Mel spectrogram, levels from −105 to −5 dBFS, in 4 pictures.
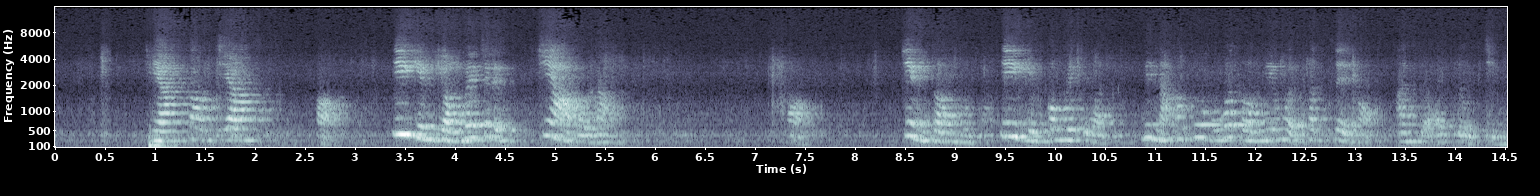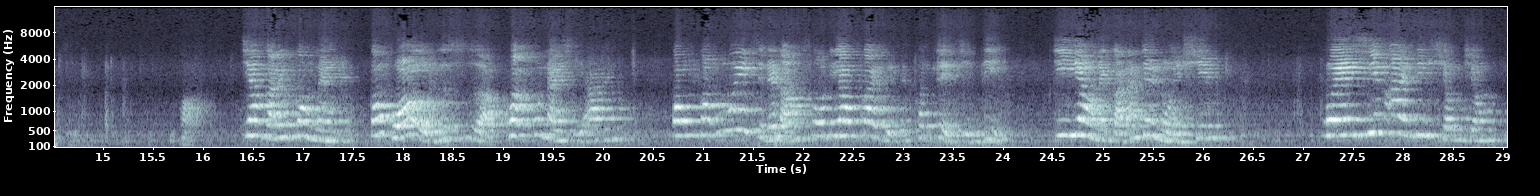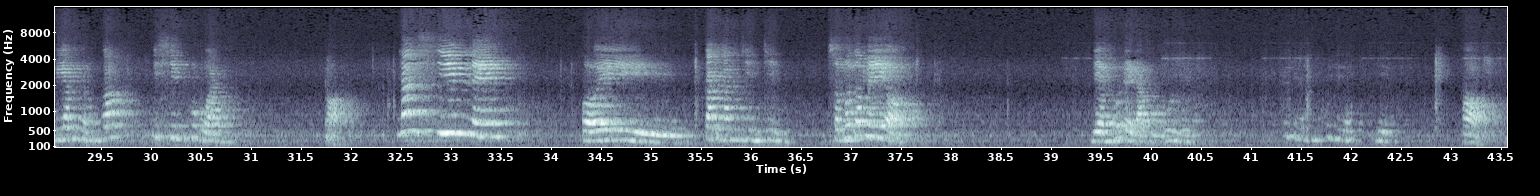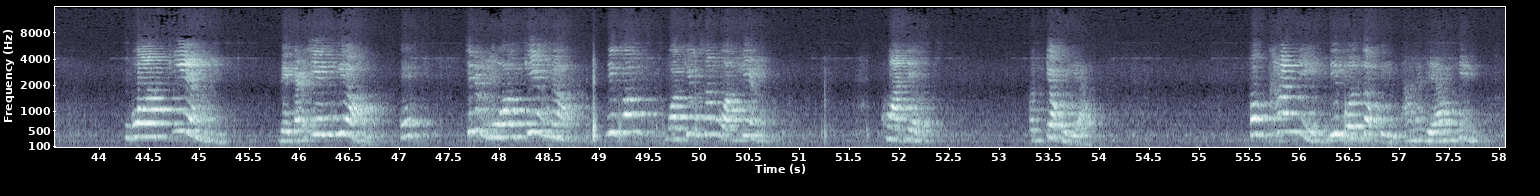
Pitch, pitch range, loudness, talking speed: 330 Hz, 260-390 Hz, -18 LUFS, 165 characters per minute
